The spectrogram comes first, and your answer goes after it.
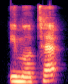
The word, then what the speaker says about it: Imhotep: It's really potent deck, and the card that I pulled, how would you pronounce this, Millie? Imhotep.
